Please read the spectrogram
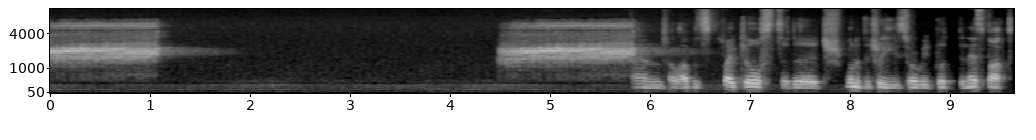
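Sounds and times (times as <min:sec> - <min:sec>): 
barn owl screeching and hissing: 0:00.0 - 0:01.8, 0:04.5 - 0:06.2
speech: 0:05.9 - 0:09.6.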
